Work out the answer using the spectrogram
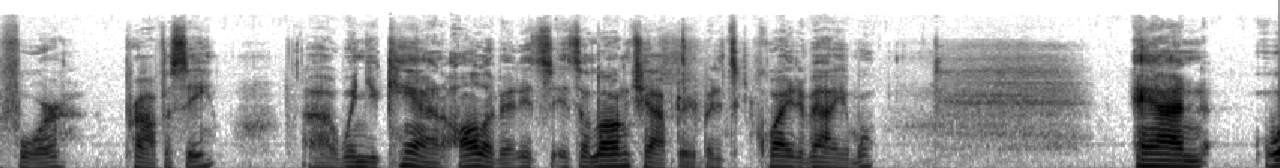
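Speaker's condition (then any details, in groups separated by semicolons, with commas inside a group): No condition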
